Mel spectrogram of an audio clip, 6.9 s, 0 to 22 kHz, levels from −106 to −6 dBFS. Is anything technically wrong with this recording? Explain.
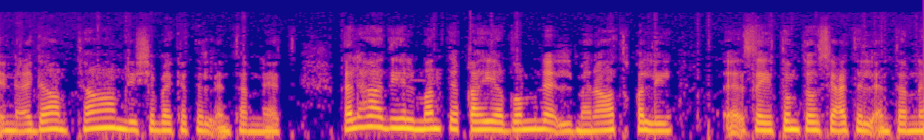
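Yes. Throughout the speech there is overdone noise removal. A noise reducer set too strong cuts individual frequency bands near its noise estimate, and quiet parts of the voice vanish with them. The background drops away into twinkling, warbling specks.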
